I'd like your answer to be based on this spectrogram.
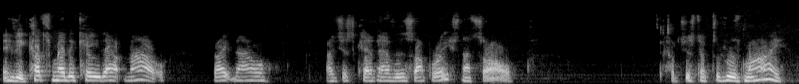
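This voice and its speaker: The voice is somewhat breathy with a dark, mellow tone and fairly even intonation, leaving long, frequent pauses. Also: woman, fairly low pitch for a woman, moderate pace. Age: 80s+. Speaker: widowed senior citizen on social security. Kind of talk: documentary interview testimony.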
